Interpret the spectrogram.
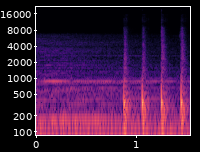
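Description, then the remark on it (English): Four light, evenly spaced knocks on the front passenger window of a rented car waiting at the Gatwick spaceport, arriving after a stretch of steady low hum. No one speaks. “There was a gentle rap on the front passenger window.”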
